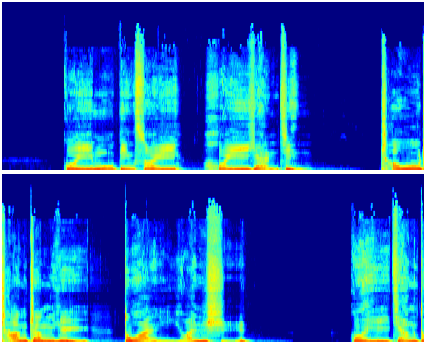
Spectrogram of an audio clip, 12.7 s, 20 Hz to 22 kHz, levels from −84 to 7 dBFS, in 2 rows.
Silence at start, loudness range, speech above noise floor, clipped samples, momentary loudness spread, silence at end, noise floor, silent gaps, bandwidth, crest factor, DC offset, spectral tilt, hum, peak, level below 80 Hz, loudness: 0.95 s; 4 LU; 60 dB; under 0.1%; 11 LU; 0 s; -73 dBFS; 5.47-5.63 s, 10.69-11.25 s, 11.40-11.52 s; 19 kHz; 14 dB; under 0.1%; -6 dB/octave; none; -2 dBFS; -28 dBFS; -14 LUFS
